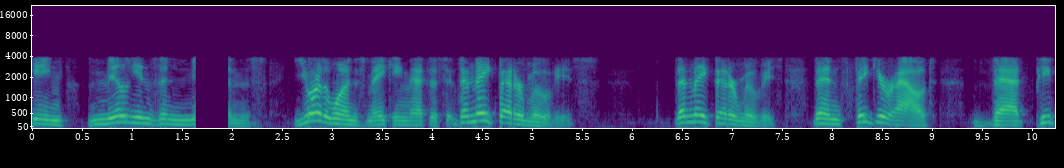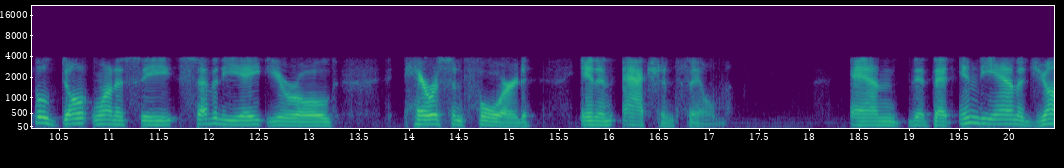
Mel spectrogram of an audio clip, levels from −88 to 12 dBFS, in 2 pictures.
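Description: Playback stall at 1.63 to 1.97 s: right after "millions and", the speech cuts to silence for about 0.34 s and then carries on. The player most likely ran short of data or had its output thread held up, so nothing reached the output until it caught up. The G.723.1 codec affects the whole of this speech recording. Nothing comes through above 4 kHz, which makes the voice muffled. Heavy coding damage leaves it hoarse, with smeared consonants, because the codec's coarse 30 ms frames and slowly updated voice model cannot follow fast changes. That degree of damage fits the codec's rate of about 6 kbit/s.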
